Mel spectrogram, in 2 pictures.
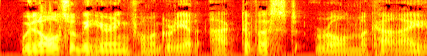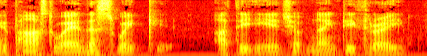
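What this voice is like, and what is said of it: Scottish accent. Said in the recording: “Excuse my Scottish accent.”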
